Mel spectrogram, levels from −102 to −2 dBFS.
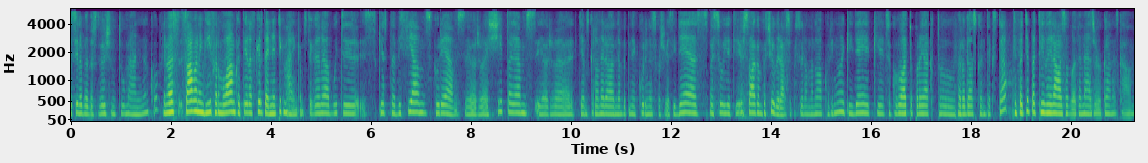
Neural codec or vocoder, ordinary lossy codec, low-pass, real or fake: codec, 16 kHz, 1.1 kbps, Voila-Tokenizer; AAC, 32 kbps; 5.4 kHz; fake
